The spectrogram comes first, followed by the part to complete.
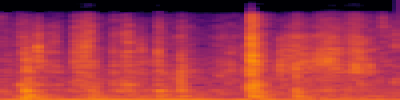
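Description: Ribbon and pipe cleaner being handled and twisted tight in a Bowdabra bow maker: light rustling with scattered small clicks and one sharper click about a second in.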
